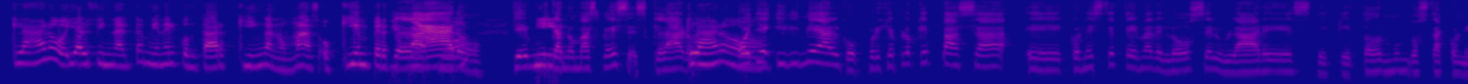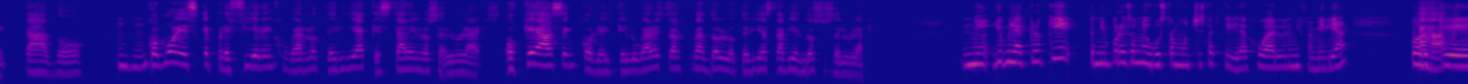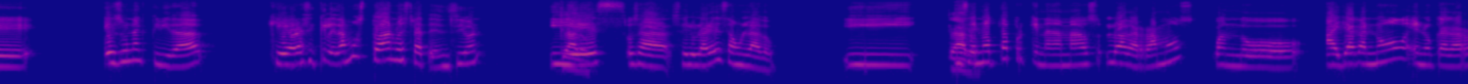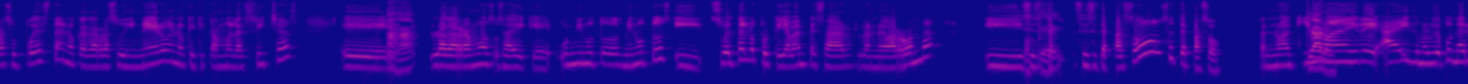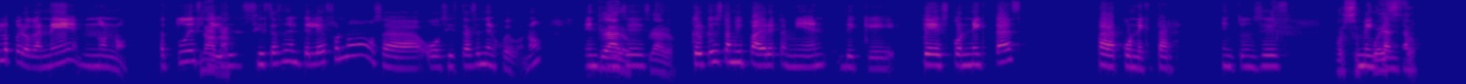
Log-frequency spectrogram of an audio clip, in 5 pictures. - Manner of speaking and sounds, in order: other background noise
- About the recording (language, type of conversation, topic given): Spanish, podcast, ¿Qué actividad conecta a varias generaciones en tu casa?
